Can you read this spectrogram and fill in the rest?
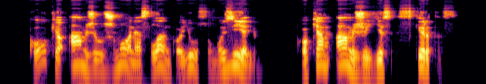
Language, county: Lithuanian, Vilnius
